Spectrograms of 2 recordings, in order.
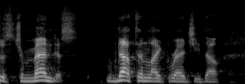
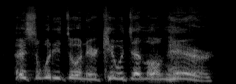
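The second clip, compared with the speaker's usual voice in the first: very soft, very quiet, scratchy, raspy voice; 8 semitones higher, 12 dB quieter than usual. Asked if he can do Reggie for someone: Reggie impression. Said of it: "He had that, like, raspy voice".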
